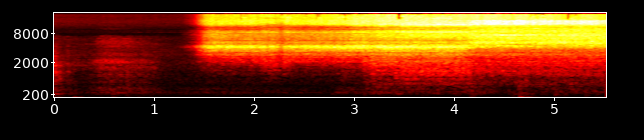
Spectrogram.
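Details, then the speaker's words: House water supply refilling after a frozen copper pipe repair with Sharkbite fittings: a sudden loud steady hiss and sputter as trapped air purges from the highest faucet in the house. "This is the highest point in the house too, so get the air out."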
